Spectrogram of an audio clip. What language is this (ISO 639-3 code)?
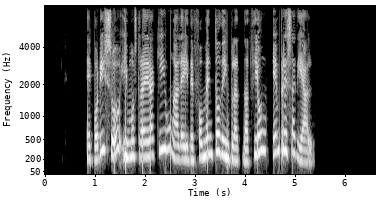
glg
